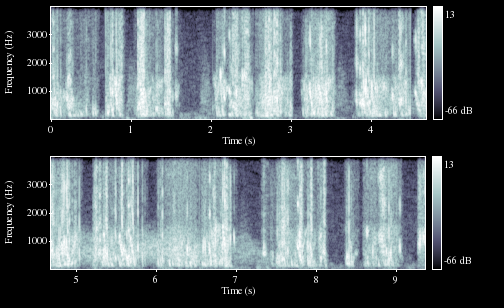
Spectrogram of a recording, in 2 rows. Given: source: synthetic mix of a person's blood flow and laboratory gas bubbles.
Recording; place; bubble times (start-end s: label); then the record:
Doppler ultrasound of blood flow; subclavian vein
0.00-0.60 s: bubbles
0.68-0.93 s: bubbles
1.04-1.62 s: bubbles
2.02-3.04 s: bubbles
3.12-3.58 s: bubbles
3.79-4.49 s: bubbles
4.52-5.08 s: bubbles
5.20-5.90 s: bubbles
5.99-7.02 s: bubbles
7.31-8.16 s: bubbles
8.35-8.54 s: bubbles
8.58-9.09 s: bubbles
9.27-9.38 s: bubbles
From the record:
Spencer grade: 4 (maximum detectable bubble signal sounding continuously throughout systole and diastole of every cardiac period, and overriding the amplitude of the normal cardiac signals); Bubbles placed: anywhere in the cardiac cycle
